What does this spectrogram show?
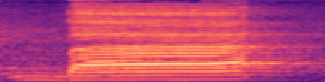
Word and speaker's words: با: لہجے میں ادا کریں۔ اردو تلفظ سے پرہیز کریں، یعنی بے، تے، سے، ہے، خے، تویں، زویں وغیرہ ہرگز نہ پڑھیں، بلکہ با، تا، ثا، حا، خا، تو، ظا پڑھیں گے۔ ان 29 حروف میں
